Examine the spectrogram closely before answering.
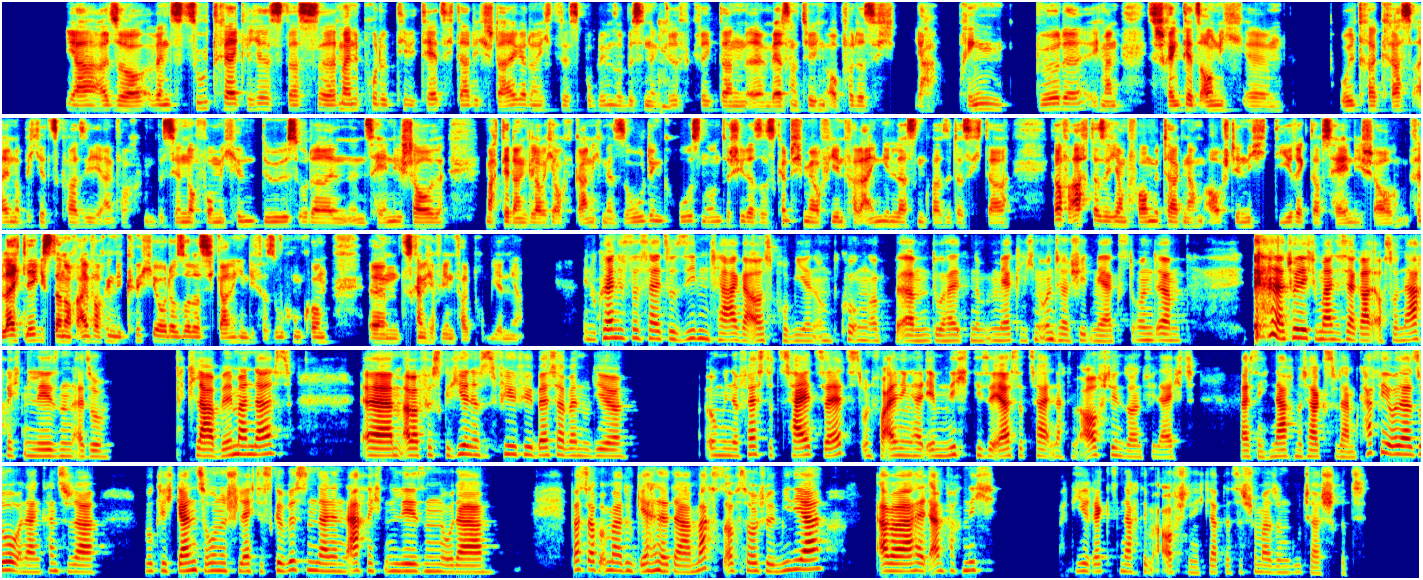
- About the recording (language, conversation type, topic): German, advice, Wie raubt dir ständiges Multitasking Produktivität und innere Ruhe?
- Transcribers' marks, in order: throat clearing; cough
